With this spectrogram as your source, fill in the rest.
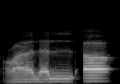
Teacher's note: لام زبر لل، علل، یا اور الف کو نہیں پڑھیں گے، لام کو دوسرے لام کے ساتھ ملا کر پڑھیں گے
